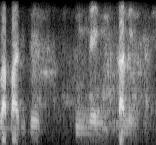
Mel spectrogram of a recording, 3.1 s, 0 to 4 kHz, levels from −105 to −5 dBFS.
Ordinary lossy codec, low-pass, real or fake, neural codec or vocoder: Opus, 16 kbps; 3.6 kHz; real; none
